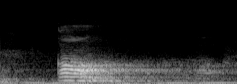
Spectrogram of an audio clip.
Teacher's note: Di mana tempat keluar hurufnya? Di atas tenggorokan, di pangkal lidah.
